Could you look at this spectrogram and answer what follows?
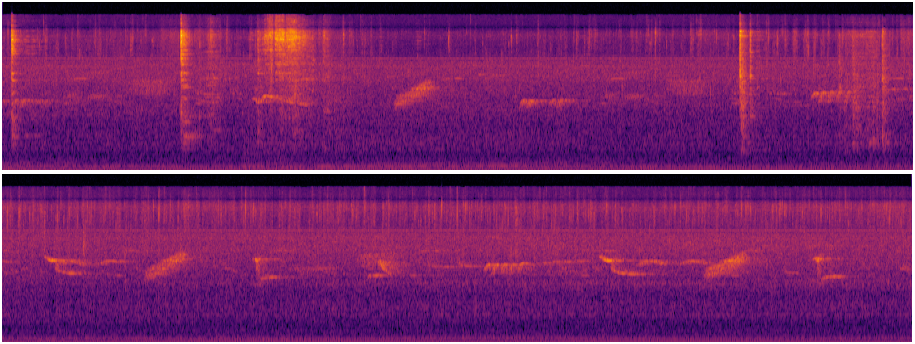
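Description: Thick coconut-milk stew simmering in a stainless steel saucepan, bubbling as it reduces and turns creamy. Through the second half come short high chirps about once a second, along with a few sharp clicks in the first half and a low steady hum.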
